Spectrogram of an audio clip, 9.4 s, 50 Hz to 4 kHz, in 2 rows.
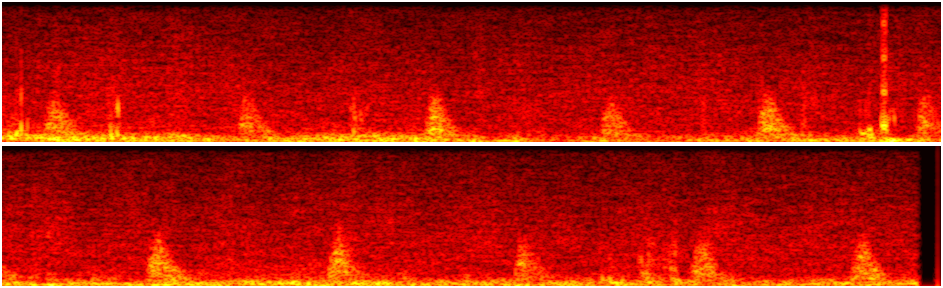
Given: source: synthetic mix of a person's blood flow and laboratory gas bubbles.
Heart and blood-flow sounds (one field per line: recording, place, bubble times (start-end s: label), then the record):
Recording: Doppler ultrasound of blood flow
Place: subclavian vein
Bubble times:
0.00-0.19 s: bubbles
0.54-0.65 s: bubbles
1.75-1.85 s: bubbles
4.27-4.51 s: bubbles
7.68-8.10 s: bubbles
From the record:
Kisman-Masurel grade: 123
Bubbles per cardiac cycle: 1 to 2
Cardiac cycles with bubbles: 10 to 50%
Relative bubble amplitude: loud (0.450 to 0.775)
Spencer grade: 2 (many but less than half of the cardiac periods contain bubble signals, singularly or in groups)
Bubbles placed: anywhere in the cardiac cycle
